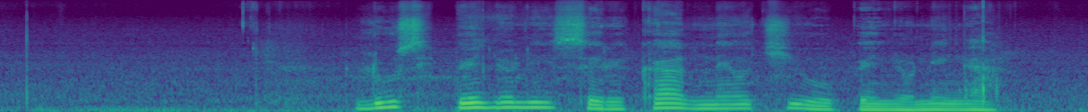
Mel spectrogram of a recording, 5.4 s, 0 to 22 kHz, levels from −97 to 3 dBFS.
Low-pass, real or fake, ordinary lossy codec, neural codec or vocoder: none; fake; none; vocoder, 44.1 kHz, 128 mel bands, Pupu-Vocoder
